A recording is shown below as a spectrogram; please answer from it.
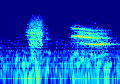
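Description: A pet cat meowing faintly to be let in: a short soft sound about half a second in, then one meow that falls slightly in pitch near the end.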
